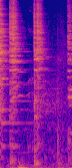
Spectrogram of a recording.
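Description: Glasses of Chianti Classico clink together in a toast, three bright, ringing chimes spaced unevenly over a second and a half, each with a shimmering tail, with no talking.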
